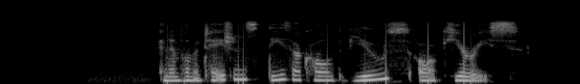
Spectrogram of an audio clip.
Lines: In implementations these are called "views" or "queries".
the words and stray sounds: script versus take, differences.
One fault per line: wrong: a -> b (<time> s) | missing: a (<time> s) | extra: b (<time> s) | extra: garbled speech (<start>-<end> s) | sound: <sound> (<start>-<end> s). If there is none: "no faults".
no faults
